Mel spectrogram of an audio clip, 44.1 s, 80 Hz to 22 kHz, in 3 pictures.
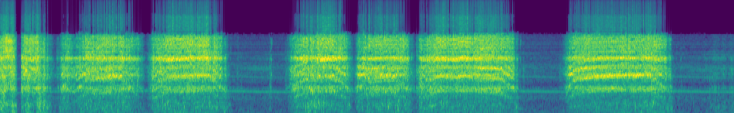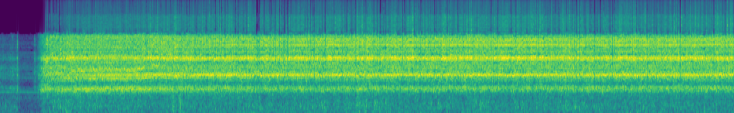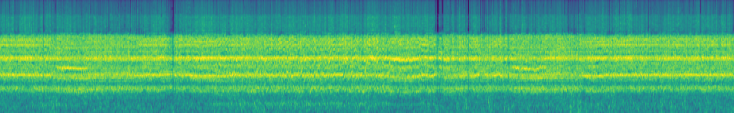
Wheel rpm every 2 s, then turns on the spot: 120, 130, 60, 120, 160, 70, 140, 40, 200, 230, 230, 230, 230, 230, 230, 230, 220, 200, 200, 220, 220, 230.
4-6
